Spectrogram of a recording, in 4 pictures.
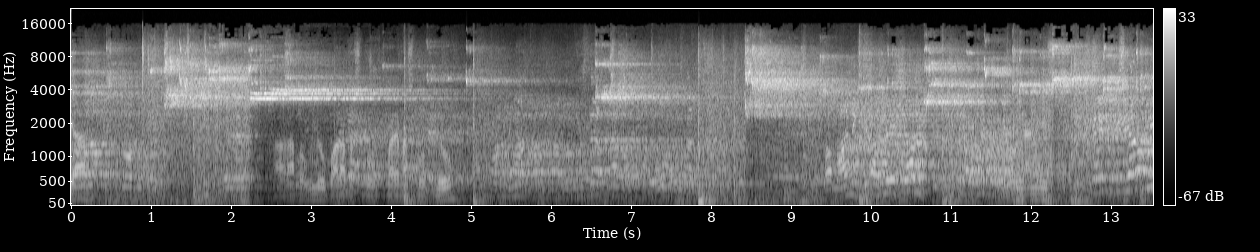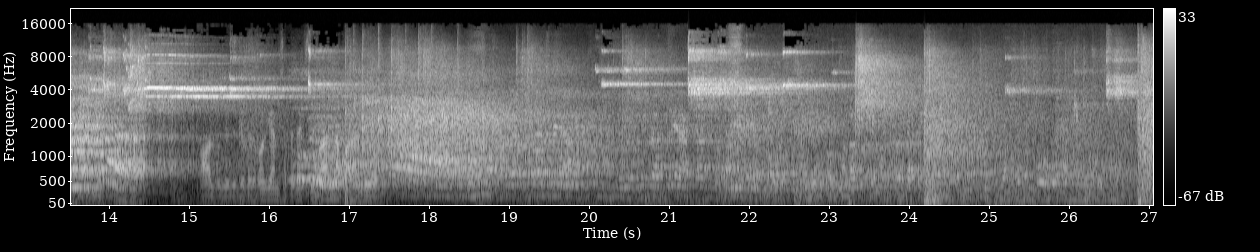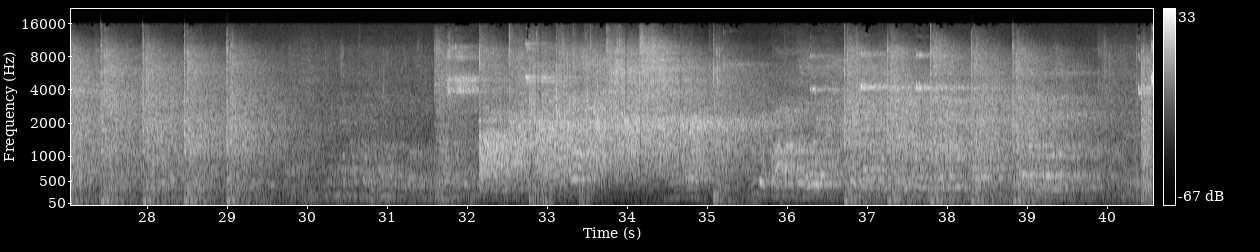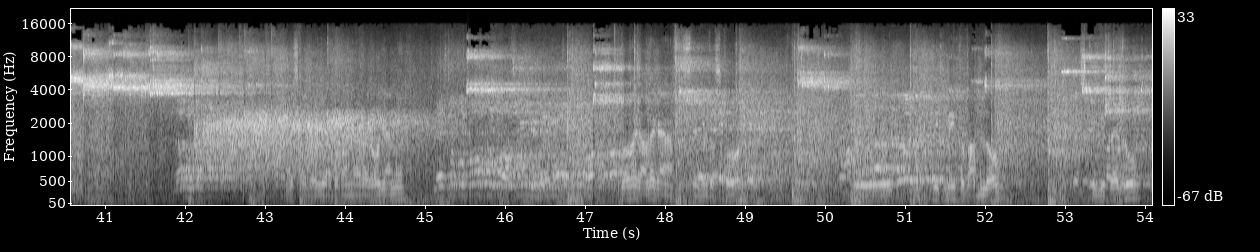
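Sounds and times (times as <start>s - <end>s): sneaker squeaks: 0.0s - 5.8s, 6.5s - 17.2s, 20.1s - 28.0s, 31.6s - 33.1s, 36.2s - 39.0s, 40.4s - 42.2s, 45.4s - 54.0s
players' voices: 0.0s - 54.0s.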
